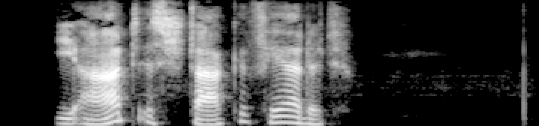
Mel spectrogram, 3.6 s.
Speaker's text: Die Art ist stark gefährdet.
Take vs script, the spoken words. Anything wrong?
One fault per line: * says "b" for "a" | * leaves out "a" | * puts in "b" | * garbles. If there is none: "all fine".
all fine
